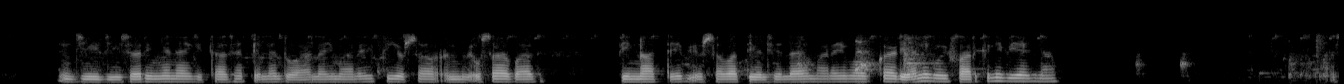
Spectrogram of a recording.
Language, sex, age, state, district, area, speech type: Dogri, male, 18-30, Jammu and Kashmir, Udhampur, rural, conversation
